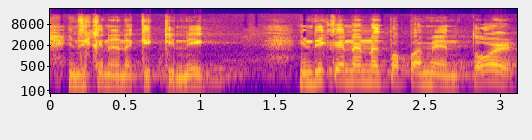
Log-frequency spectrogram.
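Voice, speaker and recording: A man speaks with a Visayan accent. Noticeable background noise is present. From Visayas, Philippines. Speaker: pastor. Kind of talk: sermon. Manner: halting, with repetitions and fillers.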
